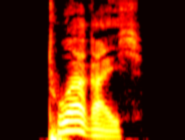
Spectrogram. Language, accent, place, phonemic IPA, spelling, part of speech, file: German, Germany, Berlin, /ˈtoːɐ̯ˌʁaɪ̯ç/, torreich, adjective, De-torreich.ogg
- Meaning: high-scoring, goal-rich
